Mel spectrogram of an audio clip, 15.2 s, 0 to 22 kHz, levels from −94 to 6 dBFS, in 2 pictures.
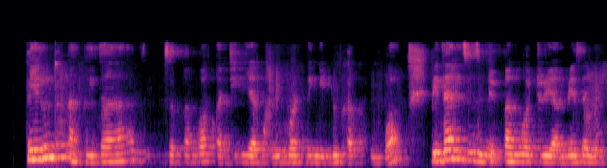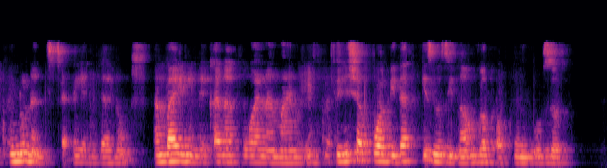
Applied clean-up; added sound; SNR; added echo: neural mask model DeepFilterNet 3.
